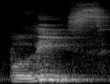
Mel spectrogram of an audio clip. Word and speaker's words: police: tônica sílaba tônica mentiras sílaba tônica é lee police igual polícia em português aliás essa é uma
